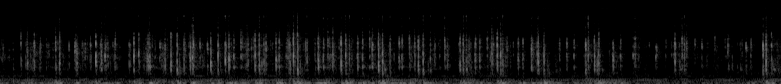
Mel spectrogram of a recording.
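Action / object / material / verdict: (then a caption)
tap / plastic computer keyboard / plastic / none. Fingertips rapidly tap and type on the hollow keycaps of a full-size black plastic computer keyboard, heard close-up from a low angle. Dense, bright clicky keystrokes run continuously with a soft low hum underneath, each tap dying away almost instantly.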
